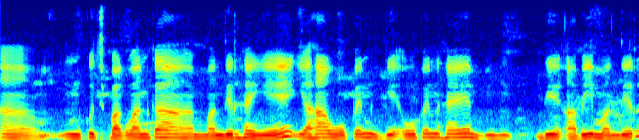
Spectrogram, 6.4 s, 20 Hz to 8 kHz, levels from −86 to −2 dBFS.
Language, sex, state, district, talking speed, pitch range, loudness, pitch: Hindi, female, Punjab, Pathankot, 120 wpm, 180-200 Hz, -16 LUFS, 190 Hz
